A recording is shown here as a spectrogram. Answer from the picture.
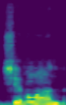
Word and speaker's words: Shyamalan: That's what I always like to call him because I can never pronounce his last name. Shyamalan, I think is how you say it.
